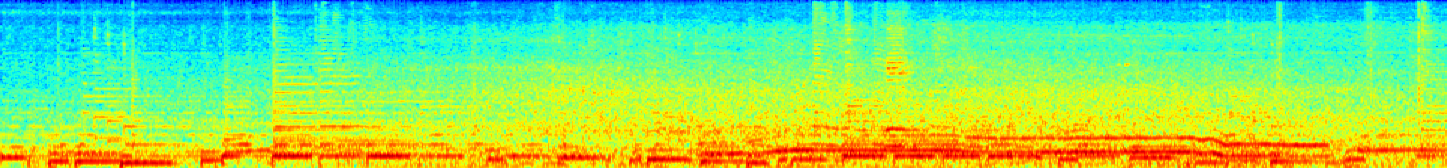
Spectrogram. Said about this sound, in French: C'est la voiture présidentielle? Avec des drapeaux rwandais de chaque côté.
